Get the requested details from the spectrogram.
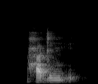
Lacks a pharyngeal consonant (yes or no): no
